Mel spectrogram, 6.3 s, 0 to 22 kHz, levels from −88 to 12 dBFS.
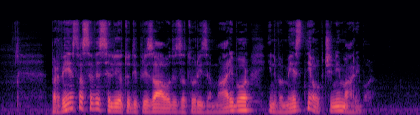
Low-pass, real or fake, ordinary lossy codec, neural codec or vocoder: none; real; none; none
